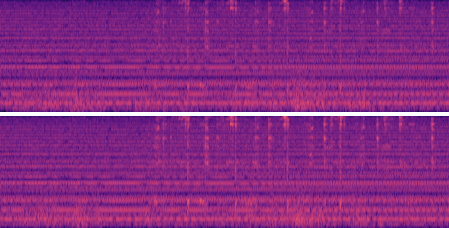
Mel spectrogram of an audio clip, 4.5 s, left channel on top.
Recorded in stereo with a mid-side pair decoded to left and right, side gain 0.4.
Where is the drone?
5° right.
